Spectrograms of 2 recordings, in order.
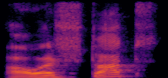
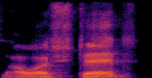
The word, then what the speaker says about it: Auerstedt: It's Arcolay, or say it like the French, Arcole, maybe, or like the Battle of Auerstadt, which doesn't exist. It's Auerstedt.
